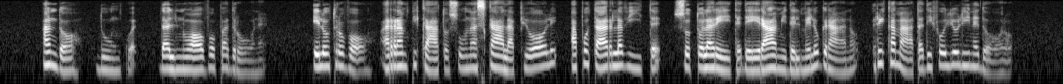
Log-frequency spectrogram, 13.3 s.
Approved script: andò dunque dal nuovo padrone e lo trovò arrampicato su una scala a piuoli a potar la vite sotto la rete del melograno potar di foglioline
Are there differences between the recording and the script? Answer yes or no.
yes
